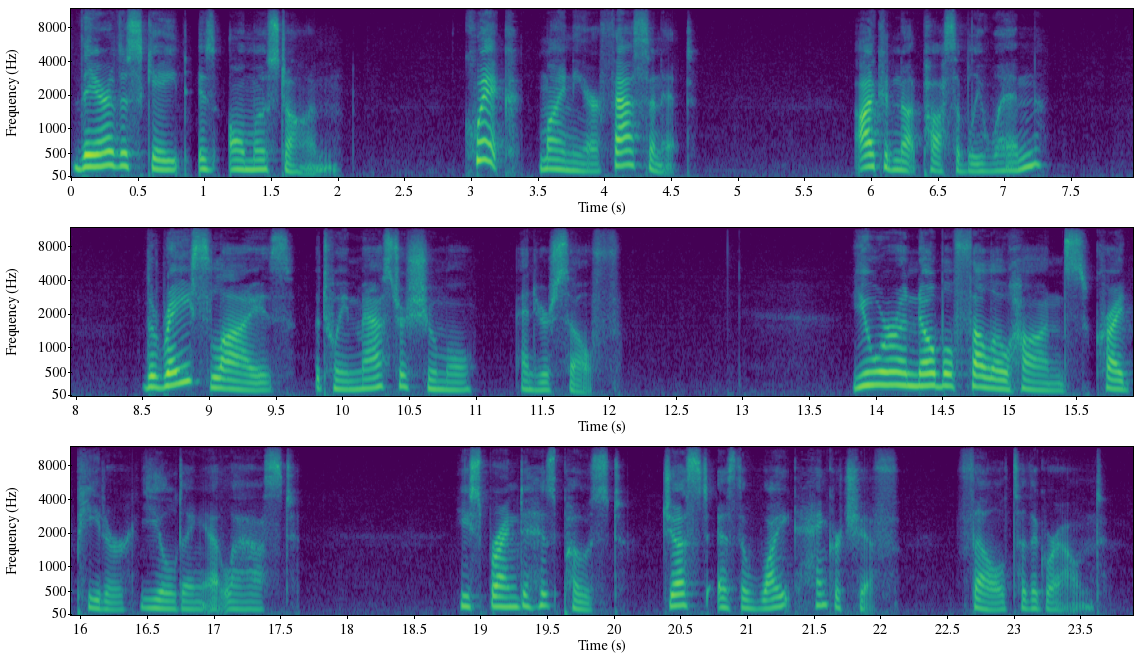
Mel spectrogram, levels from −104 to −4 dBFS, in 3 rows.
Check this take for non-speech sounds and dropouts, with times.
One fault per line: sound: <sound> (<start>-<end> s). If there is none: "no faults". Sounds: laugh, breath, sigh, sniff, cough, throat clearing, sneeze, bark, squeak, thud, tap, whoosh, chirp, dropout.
no faults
